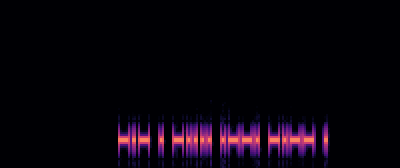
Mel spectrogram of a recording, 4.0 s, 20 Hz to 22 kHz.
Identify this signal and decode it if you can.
Morse code, heard as a keyed tone, about 34 wpm, 700 Hz. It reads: KE6PYE
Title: USA Call Signs - 6 Characters - 4x Character Spacing - 35wpm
